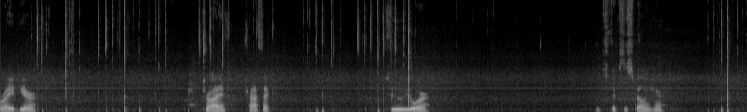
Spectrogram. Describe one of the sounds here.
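Keys click on a computer keyboard as someone types.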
